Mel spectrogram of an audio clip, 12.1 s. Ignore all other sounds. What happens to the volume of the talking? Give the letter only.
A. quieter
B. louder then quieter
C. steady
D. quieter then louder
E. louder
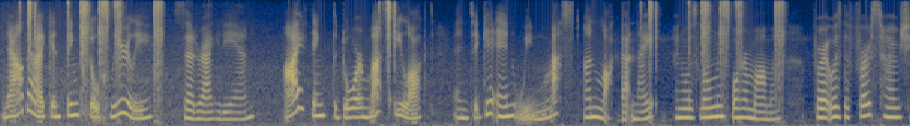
C.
